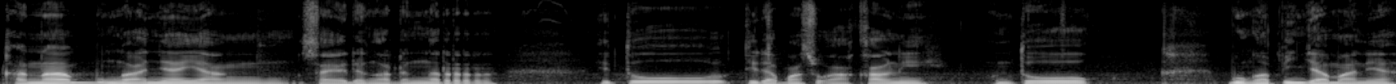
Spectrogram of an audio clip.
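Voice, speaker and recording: The delivery comes at a fairly slow pace. Its intonation is monotone and flat. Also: man, medium pitch for a man. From Indonesia, Chinese-Indonesian. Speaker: podcast host, office worker. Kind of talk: casual chat. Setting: recording after work in the evening.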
